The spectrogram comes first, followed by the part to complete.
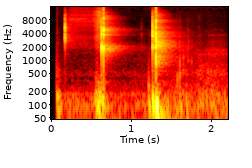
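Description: A few sharp pops: a faint one at the start, then two louder ones about two-thirds of a second apart, each trailing off in a brief hiss.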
